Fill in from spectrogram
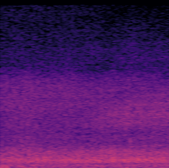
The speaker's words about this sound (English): and we discovered that there was actually a waterfall right here. That's amazing. What do you think it's doing, the water between the two places? Where's it coming from? Where's it going?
